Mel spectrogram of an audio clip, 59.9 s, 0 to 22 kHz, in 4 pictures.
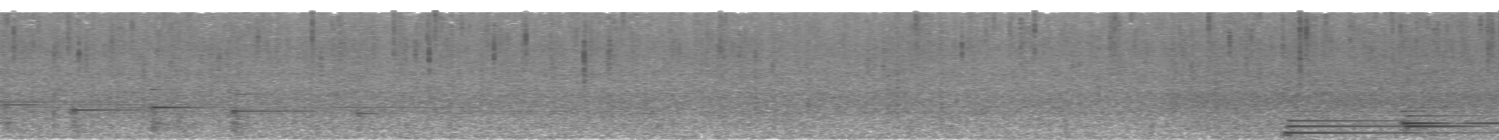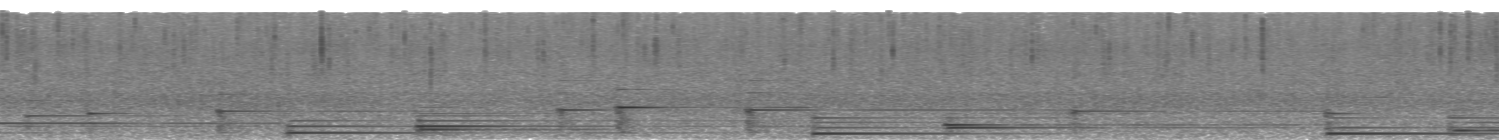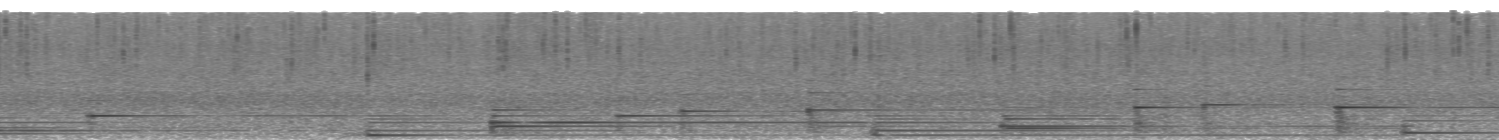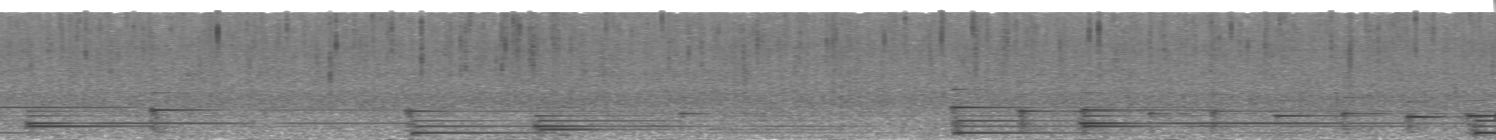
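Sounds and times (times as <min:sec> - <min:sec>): soft piano chords: 0:00.0 - 0:06.1, 0:11.8 - 0:59.9
rain: 0:00.0 - 0:59.9
raindrop ticks: 0:12.8 - 0:34.1, 0:34.9 - 0:42.6, 0:48.2 - 0:52.8.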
